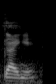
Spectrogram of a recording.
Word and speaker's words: Kanye: That one is pronounced Kanye.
